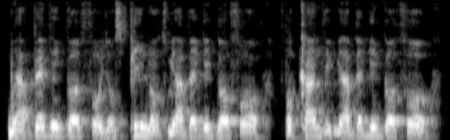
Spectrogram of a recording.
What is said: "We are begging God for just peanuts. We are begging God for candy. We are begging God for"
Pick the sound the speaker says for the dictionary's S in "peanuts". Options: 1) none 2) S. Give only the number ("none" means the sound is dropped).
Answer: 1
